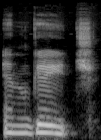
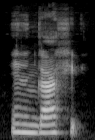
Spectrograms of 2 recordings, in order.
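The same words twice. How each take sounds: First: "engage" as en-GAYJ; "engage" in two syllables; correct pronunciation. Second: "engaje" as en-GAH-heh; "engaje" in three syllables, h for g; mispronounced. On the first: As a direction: say "engage" with ay and final j. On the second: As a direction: say "engaje" with Spanish a and h. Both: Shown as a demonstration. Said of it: "The correct pronunciation is".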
